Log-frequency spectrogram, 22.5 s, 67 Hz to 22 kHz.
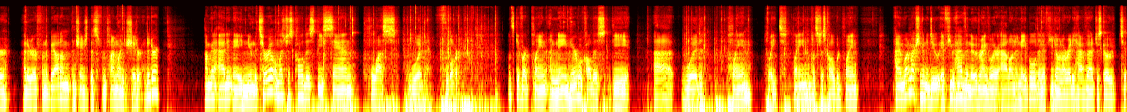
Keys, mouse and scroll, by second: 1.4-2.4 drag, 5.0-10.4 drag, 8.4 shift+o, 9.3 shift+o, 11.2-17.9 drag, 14.0 o, 18.5-19.4 scroll down 4, 19.0 middle click, 20.8-22.5 drag.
